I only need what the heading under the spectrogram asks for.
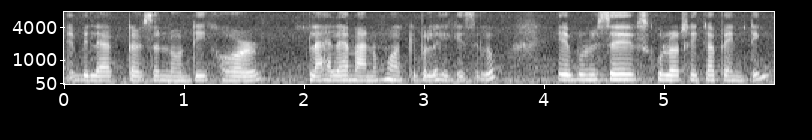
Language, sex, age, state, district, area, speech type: Assamese, female, 18-30, Assam, Sonitpur, urban, spontaneous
